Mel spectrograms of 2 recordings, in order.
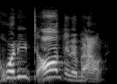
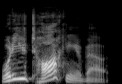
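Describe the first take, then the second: First: Very high-pitched mock yelp of disbelief; incredulous outburst. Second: Mildly raised, incredulous question; lightly acted astonishment; retold disbelief. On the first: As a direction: squeal it in hammed-up astonishment. Retells escalating disbelief at Bernie's reveal. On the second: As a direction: react with baffled disbelief. Retells his disbelief at Bernie's reveal.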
